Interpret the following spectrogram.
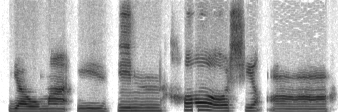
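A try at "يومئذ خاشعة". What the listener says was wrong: Kenapa panjang, Bu?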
